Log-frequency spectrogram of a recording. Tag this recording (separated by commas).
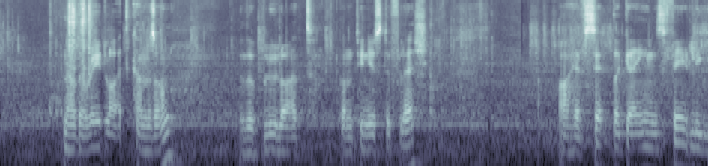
inside a small room, Speech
